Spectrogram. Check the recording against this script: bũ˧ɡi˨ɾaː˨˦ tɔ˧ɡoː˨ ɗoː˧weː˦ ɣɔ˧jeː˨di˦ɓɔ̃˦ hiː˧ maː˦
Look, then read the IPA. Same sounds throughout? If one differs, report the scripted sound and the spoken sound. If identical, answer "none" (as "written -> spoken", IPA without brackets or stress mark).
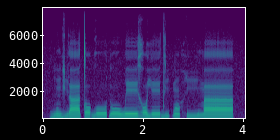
none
